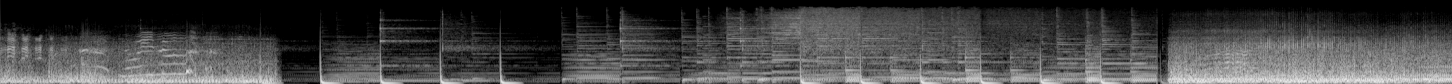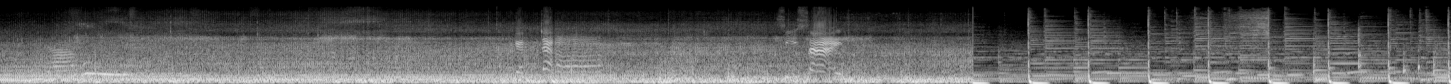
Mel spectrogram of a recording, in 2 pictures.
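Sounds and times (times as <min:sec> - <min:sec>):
wind rush: 0:00.0 - 0:02.8, 0:11.6 - 0:24.3
background music: 0:02.7 - 0:11.7, 0:24.3 - 0:29.0
motorcycle engine running: 0:11.6 - 0:24.4.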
